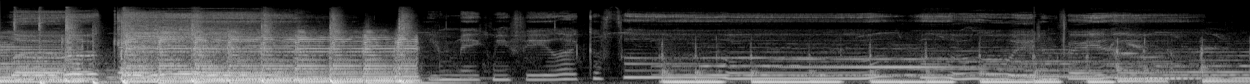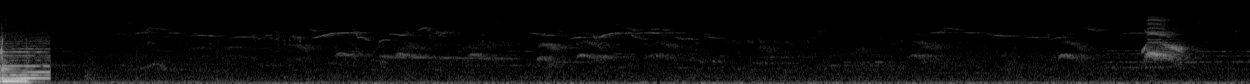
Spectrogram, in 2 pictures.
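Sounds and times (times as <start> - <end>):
songbirds chirping: 6.6 - 25.0.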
